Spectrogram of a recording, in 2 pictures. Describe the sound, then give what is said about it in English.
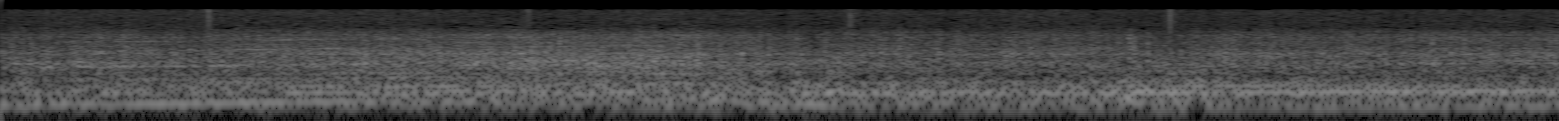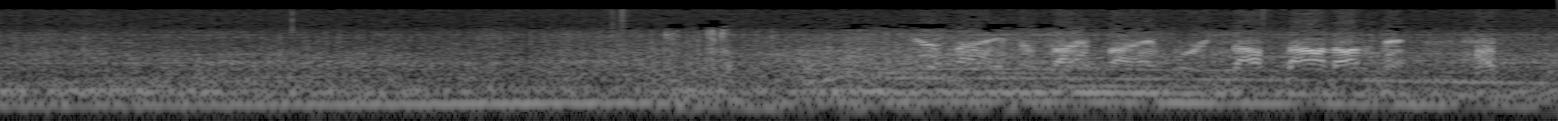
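A police car's engine drones loudly and steadily as it speeds around the block in a hurry to get in behind a suspect's car, with higher whining, squealing tones rising over the rumble near the end. “We'll have to shoot around the block now in a hurry and get in behind.”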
